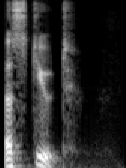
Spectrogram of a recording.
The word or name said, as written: astute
